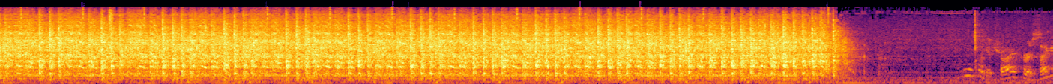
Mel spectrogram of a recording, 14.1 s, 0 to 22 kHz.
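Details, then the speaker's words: 1998 GMC Sonoma, replacement 4.3 Vortec V6 fitted after a rod knock, first start attempt: starter churns steadily about eleven seconds and never catches; crank no start, owner suspects timing 180 out, distributor incorrectly indexed. "timing at least it doesn't sound too horrible well the only thing i can think of is maybe something with that yeah could be 180 out"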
